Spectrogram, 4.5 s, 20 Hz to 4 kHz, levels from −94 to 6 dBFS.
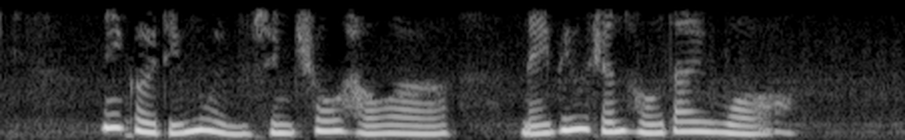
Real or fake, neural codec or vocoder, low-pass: real; none; 3.6 kHz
